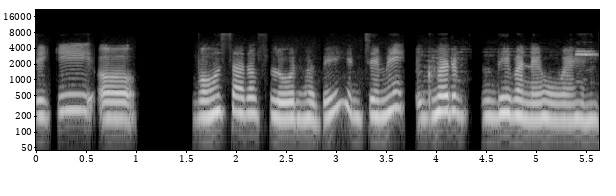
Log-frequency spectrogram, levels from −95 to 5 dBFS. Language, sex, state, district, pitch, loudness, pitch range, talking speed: Chhattisgarhi, female, Chhattisgarh, Rajnandgaon, 205 Hz, -21 LUFS, 185-230 Hz, 130 wpm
